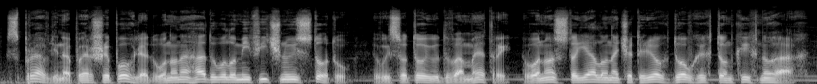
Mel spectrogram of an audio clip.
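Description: A man narrating an audiobook in a steady, measured reading. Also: sits low, a little hiss or hum.

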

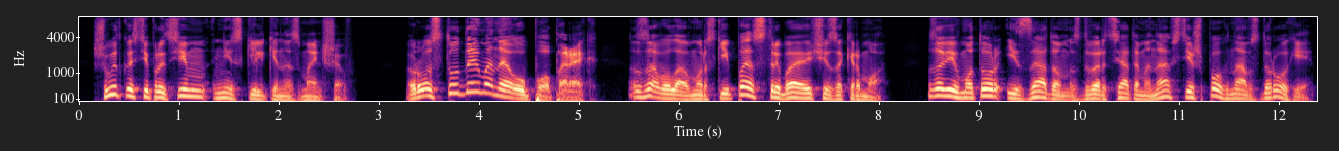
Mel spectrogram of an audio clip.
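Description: A man reading a novel aloud as a scripted audiobook, telling it vividly. His mid-range voice moves in a lively, rising and falling melody, recorded dry and close with no room sound. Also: medium pitch, no echo. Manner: vivid, expressive storytelling. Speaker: audiobook narrator.

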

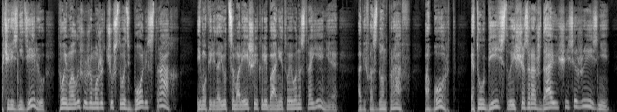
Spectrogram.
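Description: A man voicing a gentle, patient male angel in an audiobook, speaking in a soothing way. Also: mid-range voice, animated, normal speed, dry recording, clean studio sound, natural voice. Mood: earnest.

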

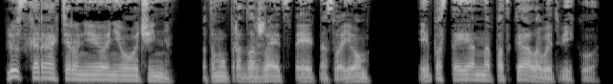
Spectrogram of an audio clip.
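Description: Male audiobook narrator, very low and lively, calm and wry first-person delivery. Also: moderate pace, no echo, studio quality.

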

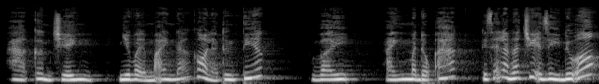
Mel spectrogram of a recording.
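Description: A woman voicing a hysterical, spiteful young woman in an audiobook drama, shrill and mocking. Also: animated, normal speed, warm tone.

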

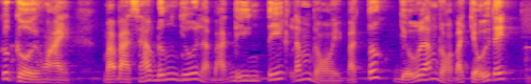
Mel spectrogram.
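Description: A man narrating a ghost story in a lively, dramatic way, addressing his listeners directly. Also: mid-range voice, a little fast, faint music behind.

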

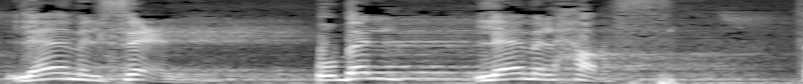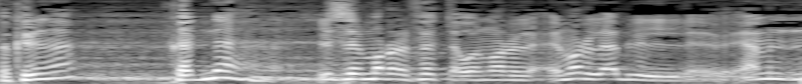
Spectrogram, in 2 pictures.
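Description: A man with an Egyptian accent teaching tajweed, quizzing his students with repeated questions and chanting verse examples slowly. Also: sits high. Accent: Egyptian Arabic. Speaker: Quran recitation teacher. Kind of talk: tajweed lesson. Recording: long reverb.

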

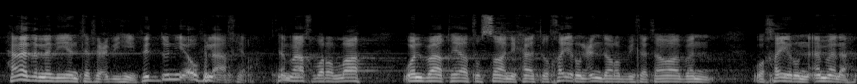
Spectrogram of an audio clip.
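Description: A man teaching a lesson on a classical Quran commentary. He reads the text aloud slowly, then explains it in a calm teaching tone. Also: a little high. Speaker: religious teacher. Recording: long hall reverb.

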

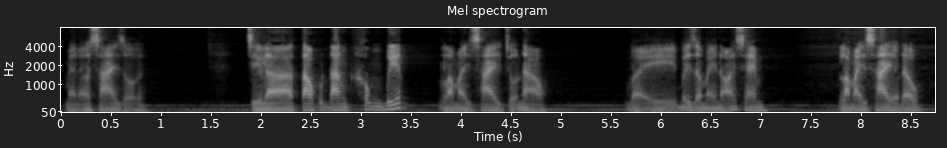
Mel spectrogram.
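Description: A man's voice: sits low, expressive, moderate pace, long pauses, faint music behind. A man voicing a cold, cocky male exorcist master who taunts and commands in an audio storybook. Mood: probing.

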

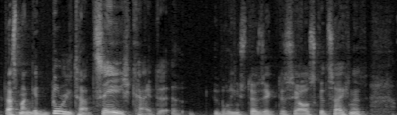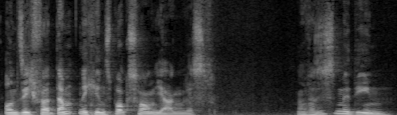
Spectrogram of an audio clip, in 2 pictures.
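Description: An actor playing a worn-out but stubborn traveler who grumbles defiantly in a radio drama. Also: male voice, mid-range voice, big pitch swings, a little fast, husky. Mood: weary defiant. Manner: weary yet defiant, grumbling.

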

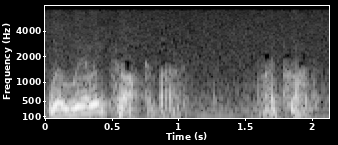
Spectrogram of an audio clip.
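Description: A weary, defensive husband argues in a rough, gravelly voice that swings widely in pitch. It is radio drama, with a telephone-thin sound. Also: male voice, wildly swooping pitch, a little fast, heavily acted. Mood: exasperated, placating. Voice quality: gravelly, husky. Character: defensive, weary husband home late from restaurant work. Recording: thin narrow-band radio recording.

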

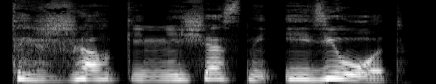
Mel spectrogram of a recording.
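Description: A woman's voice: on the low side, moderate pace, no room sound, studio quality, natural voice. A woman voicing a fierce, defiant young witch heroine with an urgent, fiery delivery.

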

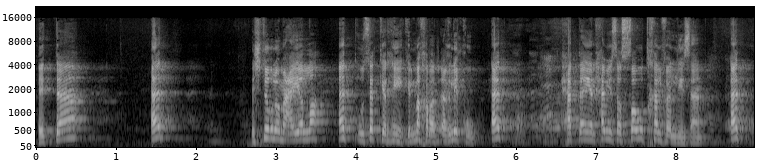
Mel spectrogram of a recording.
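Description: A man teaching Quran recitation to a class, quizzing students and sounding out letters slowly. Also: high voice, fairly bright tone. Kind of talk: classroom tajweed lesson.

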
